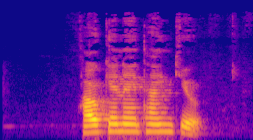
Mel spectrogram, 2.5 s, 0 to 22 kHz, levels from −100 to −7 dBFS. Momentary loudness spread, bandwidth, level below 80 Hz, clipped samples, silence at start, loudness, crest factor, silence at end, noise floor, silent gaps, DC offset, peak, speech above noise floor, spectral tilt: 9 LU; 15 kHz; -64 dBFS; under 0.1%; 0.8 s; -20 LUFS; 22 dB; 0.55 s; -73 dBFS; none; under 0.1%; 0 dBFS; 54 dB; -7 dB/octave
